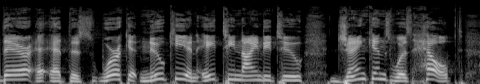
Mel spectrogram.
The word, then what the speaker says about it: New Quay: Don't think that's spelled, you know, N-E-W-K-E-Y. No, New Quay is spelled N-E-W, and then in a separate word, Q-U-A-Y. But it's pronounced New Quay.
